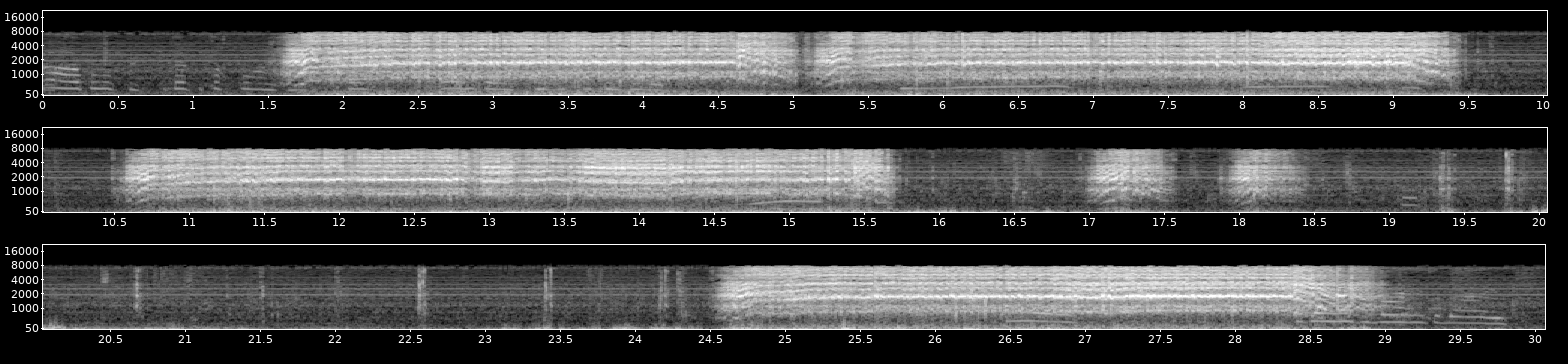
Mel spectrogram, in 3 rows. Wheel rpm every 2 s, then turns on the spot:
20, 200, 170, 230, 150, 110, 220, 200, 40, 10, 0, 0, 110, 230, 110.
18-20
